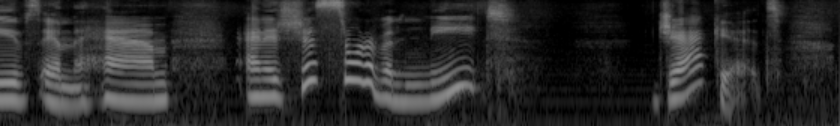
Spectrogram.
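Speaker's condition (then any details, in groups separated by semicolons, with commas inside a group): No condition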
